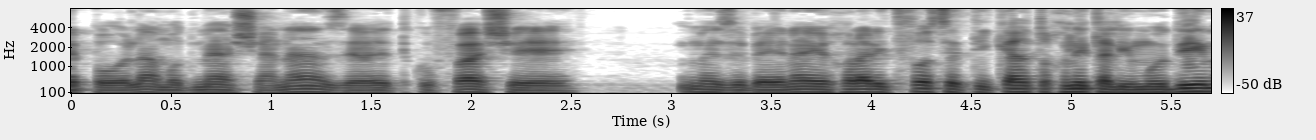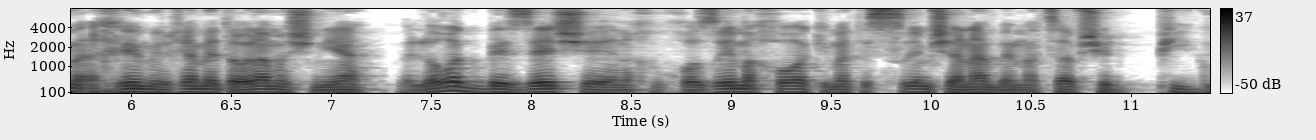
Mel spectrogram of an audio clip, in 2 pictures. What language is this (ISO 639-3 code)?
heb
